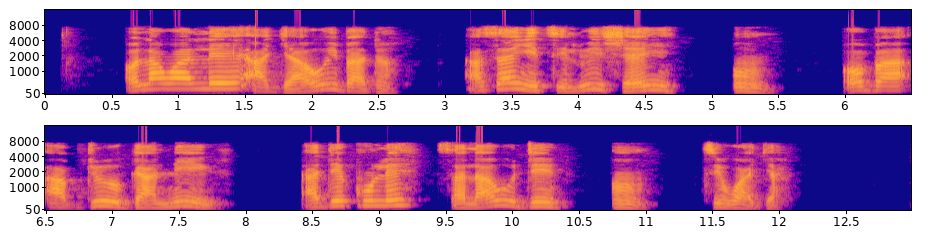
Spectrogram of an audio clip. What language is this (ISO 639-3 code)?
yor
